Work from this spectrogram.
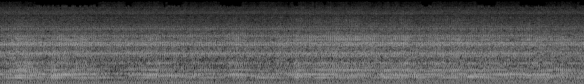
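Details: VW MK6 engine in the morning after starting: it sounds fine, then a harsh, gritty whirr with a steady high whine starts over the engine. Cause was a failing alternator; replacing it removed the noise.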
